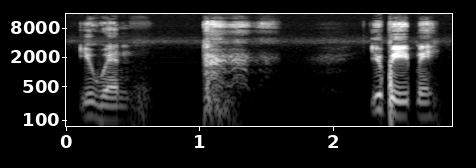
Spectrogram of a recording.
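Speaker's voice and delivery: normal talking voice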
